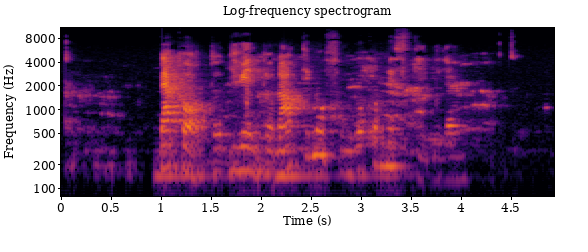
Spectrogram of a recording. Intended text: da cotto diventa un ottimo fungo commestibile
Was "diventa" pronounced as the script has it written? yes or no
yes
